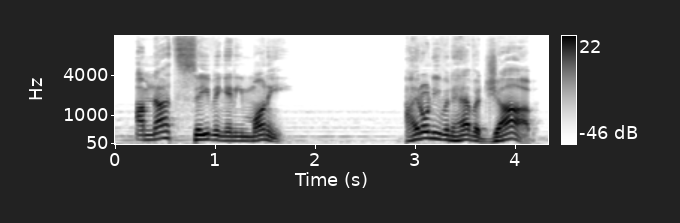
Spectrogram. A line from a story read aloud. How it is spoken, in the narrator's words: I angrily shouted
